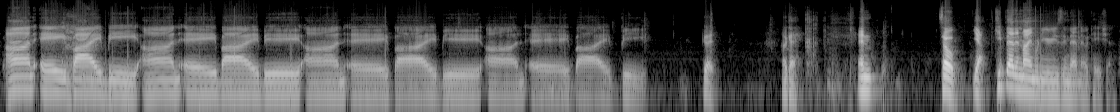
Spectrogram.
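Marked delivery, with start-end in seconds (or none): 0.1-9.7 very slow, droning, hypnotized zombie monotone. Demonstrating how to keep repeating a phrase, like a hypnotized zombie. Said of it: "like you're getting hypnotized, like a zombie or something".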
